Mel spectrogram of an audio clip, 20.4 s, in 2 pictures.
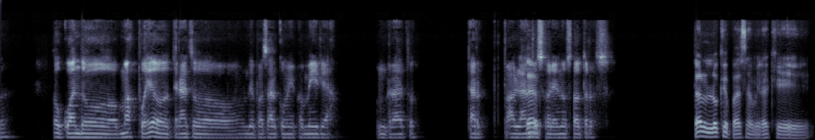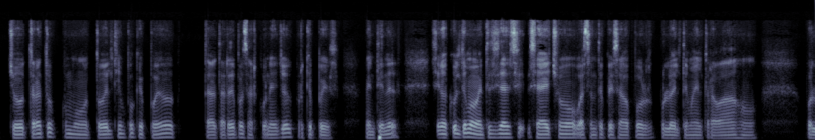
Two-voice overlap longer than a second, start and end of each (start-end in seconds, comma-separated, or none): none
